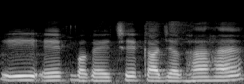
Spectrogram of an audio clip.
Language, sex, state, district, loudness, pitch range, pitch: Hindi, female, Jharkhand, Ranchi, -15 LUFS, 170-195 Hz, 180 Hz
